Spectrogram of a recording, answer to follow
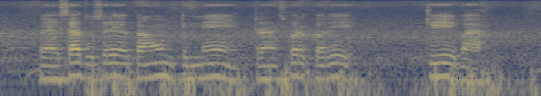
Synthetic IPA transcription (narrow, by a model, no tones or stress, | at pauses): pɛːsad̪usɾeəkaʊɳʈmẽʈɾãːnspʰəɾkəɾe | kieba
